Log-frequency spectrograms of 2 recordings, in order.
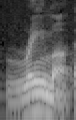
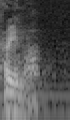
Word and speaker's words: rhema: He uses the word rhema. That's how most people pronounce it. It has one of those rough breather marks. So you could say rhema, but that's really annoying to say that. So I'm just going to say rhema. All right? Is it a deal? I'm going to mispronounce it for your benefit and mine.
